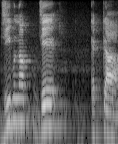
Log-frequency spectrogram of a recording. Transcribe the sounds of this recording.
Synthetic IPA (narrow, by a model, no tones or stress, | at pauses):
d͡ʒibɔnɔk̚d͡ʒe | ekʈa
